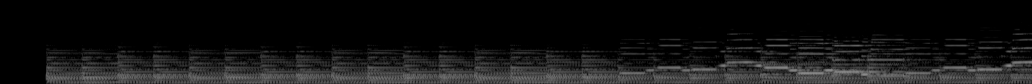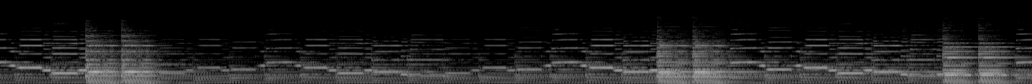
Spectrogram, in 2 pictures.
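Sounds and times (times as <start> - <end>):
E flat clarinet: 5.4 - 20.6.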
